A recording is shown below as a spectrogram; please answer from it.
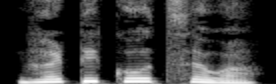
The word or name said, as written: ಘಟಿಕೋತ್ಸವ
